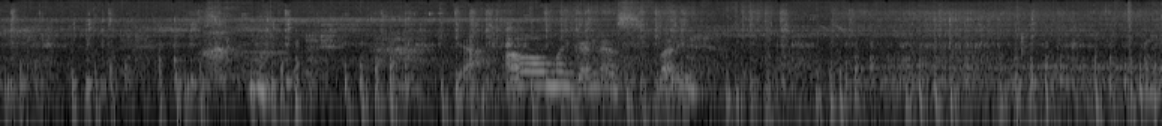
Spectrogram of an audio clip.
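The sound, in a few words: animal Blot running, hoofbeats in a video game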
